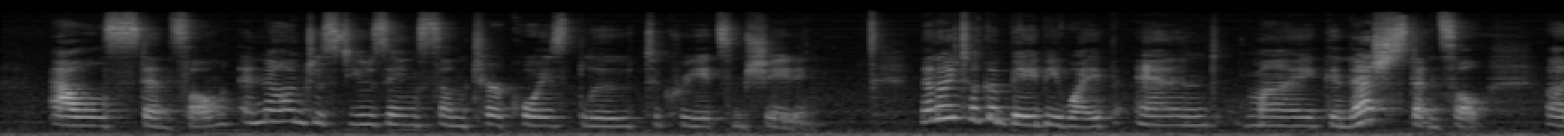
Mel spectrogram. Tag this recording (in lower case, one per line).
speech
